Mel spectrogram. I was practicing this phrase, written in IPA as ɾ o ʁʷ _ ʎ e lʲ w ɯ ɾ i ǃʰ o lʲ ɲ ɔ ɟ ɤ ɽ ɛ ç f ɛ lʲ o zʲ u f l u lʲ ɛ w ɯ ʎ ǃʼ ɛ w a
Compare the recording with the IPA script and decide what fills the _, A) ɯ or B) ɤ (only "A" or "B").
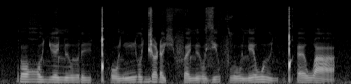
A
